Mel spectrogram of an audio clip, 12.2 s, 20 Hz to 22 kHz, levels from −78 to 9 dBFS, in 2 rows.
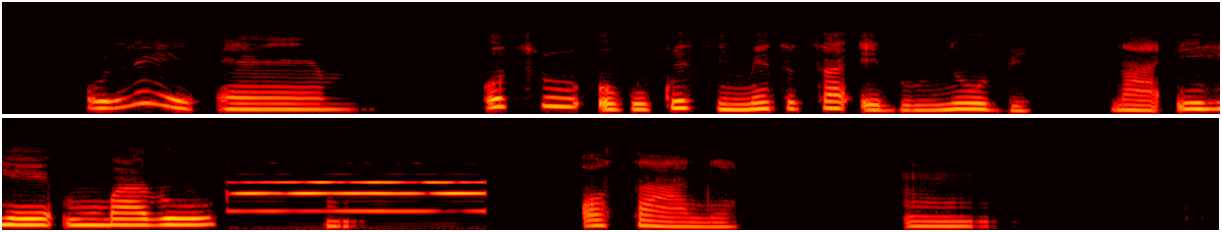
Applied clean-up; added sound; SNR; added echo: none; Organ; -2 dB; none.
